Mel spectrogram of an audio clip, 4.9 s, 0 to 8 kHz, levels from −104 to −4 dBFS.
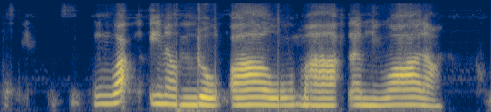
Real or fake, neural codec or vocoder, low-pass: fake; codec, 16 kHz in and 24 kHz out, 0.8 kbps, FocalCodec, streaming, 65536 codes; 7.2 kHz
